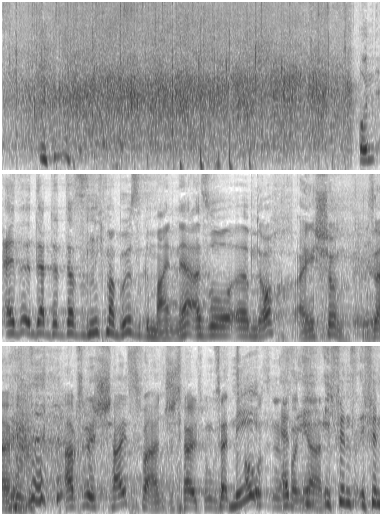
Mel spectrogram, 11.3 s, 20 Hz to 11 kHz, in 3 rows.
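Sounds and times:
applause from a small crowd: 0.0 - 3.6
laughter: 0.2 - 1.4, 7.2 - 8.9
speech: 0.4 - 0.9, 3.6 - 11.3.

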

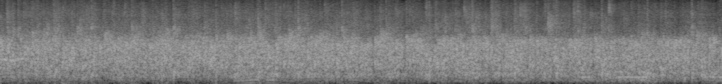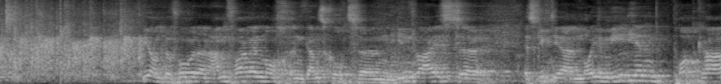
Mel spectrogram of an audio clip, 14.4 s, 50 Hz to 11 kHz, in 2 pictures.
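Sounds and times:
crowd voices and cheers: 0.0 - 8.8
large audience applause: 0.0 - 8.9
speech: 8.8 - 14.4.

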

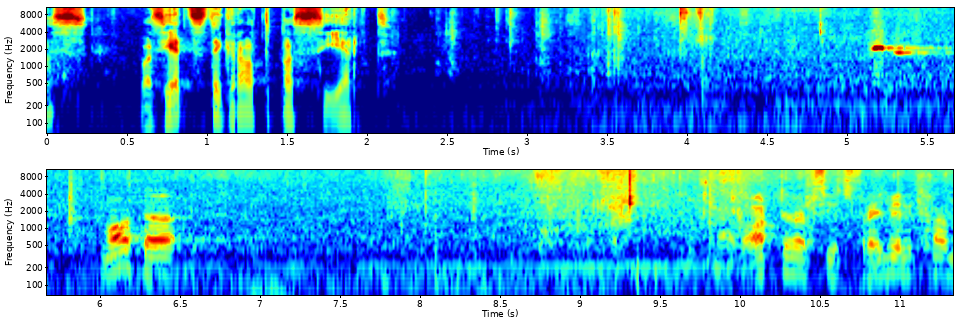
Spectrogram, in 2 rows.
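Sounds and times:
speech: 0.0 - 2.2, 6.0 - 6.6, 10.0 - 11.3
steady low outdoor hum: 0.0 - 11.3
zookeeper whistling to call king penguins at a zoo on a February morning: 5.1 - 5.8.

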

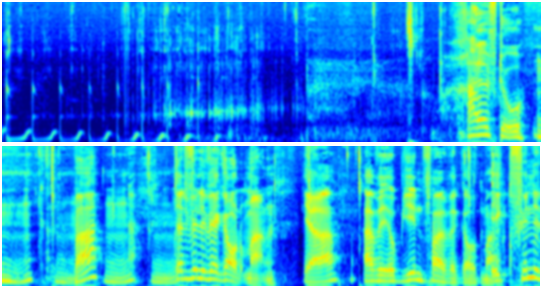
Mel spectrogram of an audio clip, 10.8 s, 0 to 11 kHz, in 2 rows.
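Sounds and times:
bottom-fermented lager glugging from a bottle into a glass: 0.0 - 3.0
speech: 4.6 - 10.7.

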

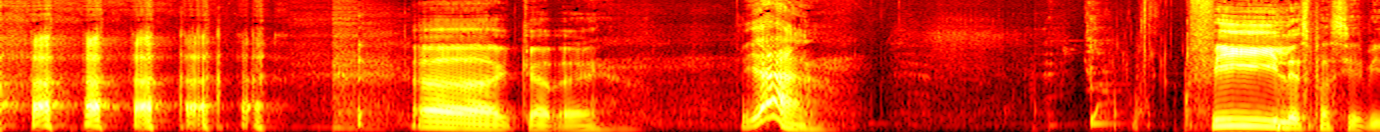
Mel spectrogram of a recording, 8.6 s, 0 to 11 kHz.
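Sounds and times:
speech: 0.2 - 1.3, 3.3 - 3.8, 4.6 - 5.2, 7.6 - 8.6
person swigging liquid from a cooling bottle: 6.5 - 7.5.

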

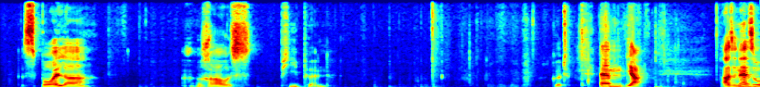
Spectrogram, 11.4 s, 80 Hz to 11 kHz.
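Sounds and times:
speech: 0.4 - 1.4, 2.8 - 5.0, 8.3 - 9.8, 10.8 - 11.3
pen writing large letters on a paper note: 7.2 - 8.1.

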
